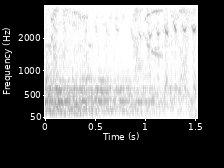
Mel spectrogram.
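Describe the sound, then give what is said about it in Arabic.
Soft bird chirps at sunrise rise over a low background hum, a few quick high tweets clustering toward the end, fairly faint. “بردت العصافير على ما تبقى فيها من شبع،”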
